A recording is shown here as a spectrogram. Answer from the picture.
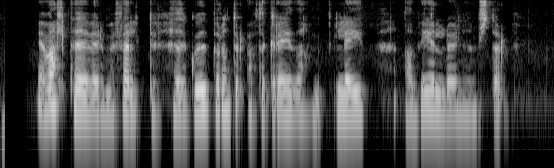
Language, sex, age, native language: Icelandic, female, 30-39, Icelandic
